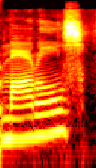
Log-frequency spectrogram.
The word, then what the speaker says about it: model: the model the super models like fashion superm models in Korean we sayel model right but in English it's model model so it's the same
